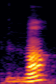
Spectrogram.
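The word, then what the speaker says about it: Vannes: And yeah, it's pronounced like Van, just French here.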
